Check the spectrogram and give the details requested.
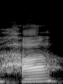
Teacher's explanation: हा का उच्चारण स्थान होता है कंठ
